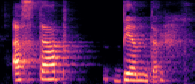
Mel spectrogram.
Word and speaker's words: Остап Бендер: Остап Бендер.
